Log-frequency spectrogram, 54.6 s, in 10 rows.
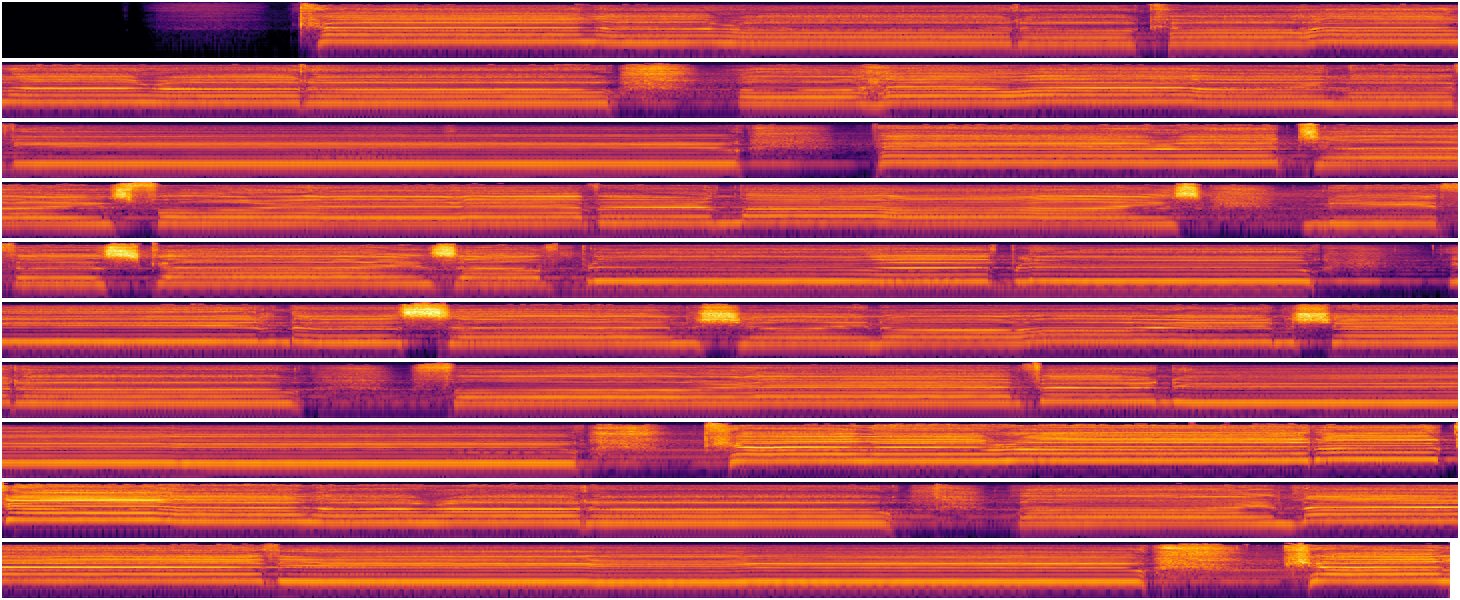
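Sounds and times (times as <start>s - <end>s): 
tenor singing: 1.1s - 54.5s.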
